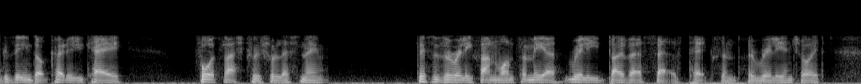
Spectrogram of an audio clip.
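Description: Speech carried over the GSM full-rate codec, whose pulse-driven vocal-tract model keeps only part of the excitation and discards everything above 4 kHz. The damage is plainly audible as a dull, buzzy, gravelly roughness throughout, consistent with a 13 kbps full-rate channel. At 3.2 to 3.29 s, just after "forward slash crucial", lost GSM frames were concealed by repeating the last good frame. This produces a brief rough, metallic ring of about 80 ms, which fits four lost 20 ms frames.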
